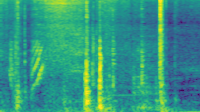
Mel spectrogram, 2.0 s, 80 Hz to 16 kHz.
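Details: Mazda MX-5 fitted with an aftermarket automatic roll-up window controller that behaves inconsistently. On this attempt a short motor hum and soft clunks are heard as the glass travels up and seats, working normally this time.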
